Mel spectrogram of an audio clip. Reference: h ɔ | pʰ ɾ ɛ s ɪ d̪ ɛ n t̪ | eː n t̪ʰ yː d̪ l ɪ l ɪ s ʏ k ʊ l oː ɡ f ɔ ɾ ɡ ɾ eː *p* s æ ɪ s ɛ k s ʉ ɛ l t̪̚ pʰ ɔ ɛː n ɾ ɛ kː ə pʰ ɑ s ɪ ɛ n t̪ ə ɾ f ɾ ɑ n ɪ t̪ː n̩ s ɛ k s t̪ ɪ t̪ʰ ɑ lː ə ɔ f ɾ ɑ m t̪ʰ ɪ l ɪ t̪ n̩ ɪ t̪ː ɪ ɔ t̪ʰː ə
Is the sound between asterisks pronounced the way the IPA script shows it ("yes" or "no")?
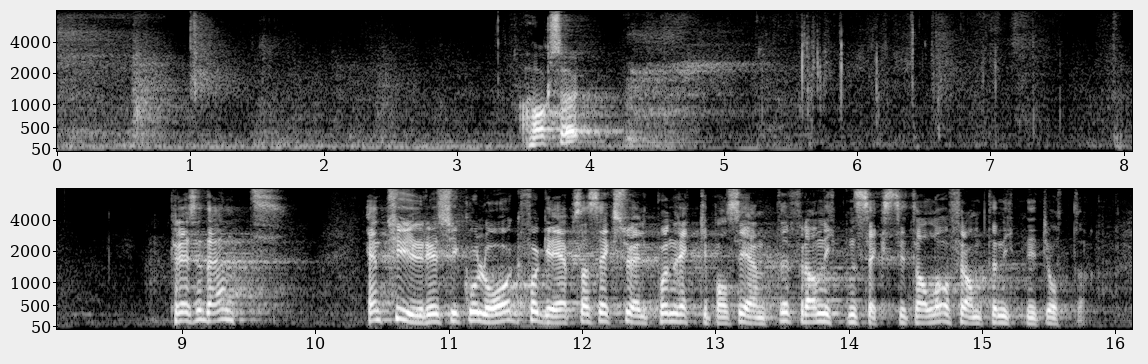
yes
